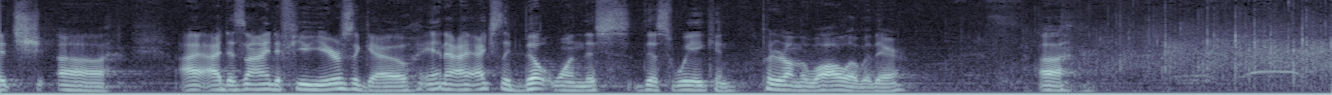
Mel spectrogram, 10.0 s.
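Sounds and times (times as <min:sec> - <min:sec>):
speech: 0:00.0 - 0:06.9, 0:07.8 - 0:08.2
audience applause: 0:07.8 - 0:09.9.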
